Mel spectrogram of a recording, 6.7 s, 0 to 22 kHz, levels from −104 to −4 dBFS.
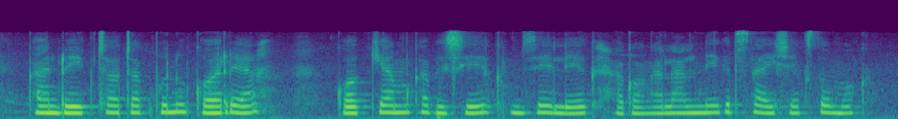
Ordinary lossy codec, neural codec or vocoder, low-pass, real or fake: MP3, 96 kbps; none; 7.2 kHz; real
